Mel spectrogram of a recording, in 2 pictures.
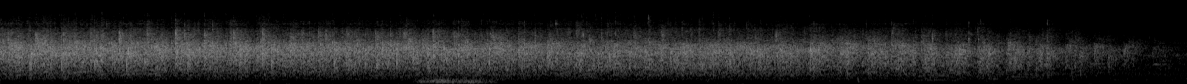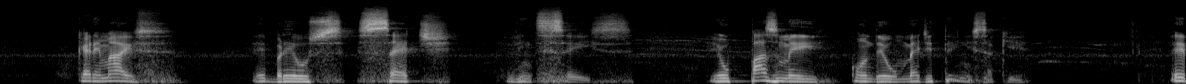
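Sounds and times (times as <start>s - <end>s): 
crowd applauding: 0.0s - 11.7s
speech: 12.7s - 13.6s, 14.4s - 16.4s, 17.0s - 18.2s, 19.0s - 22.2s, 23.6s - 23.7s.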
